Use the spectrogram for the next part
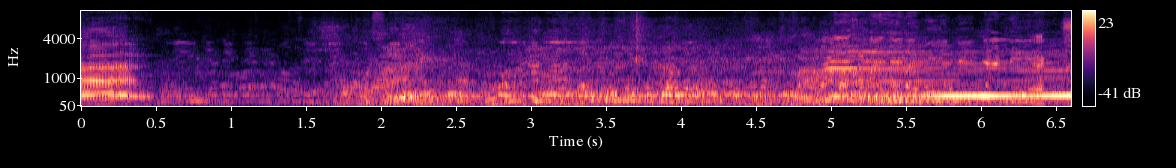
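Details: Crowded cattle market at Ambari, Parbatipur, Dinajpur, Bangladesh, 11 July 2025, where fattened Sahiwal bull calves are sold. Brief lows rise through dense human chatter, ending in a flat, sustained moo.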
